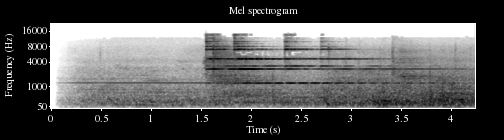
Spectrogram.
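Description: Small high-pitched bells rung in a few quick strikes, starting about one and a half seconds in, their bright tones ringing on in the church; this is the bell signal for the start of Mass.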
